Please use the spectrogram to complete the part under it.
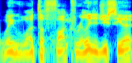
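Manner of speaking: ordinary talk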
